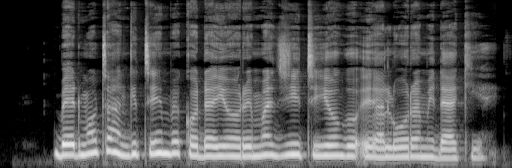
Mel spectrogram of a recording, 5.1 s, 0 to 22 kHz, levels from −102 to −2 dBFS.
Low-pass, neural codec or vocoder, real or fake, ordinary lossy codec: none; none; real; none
